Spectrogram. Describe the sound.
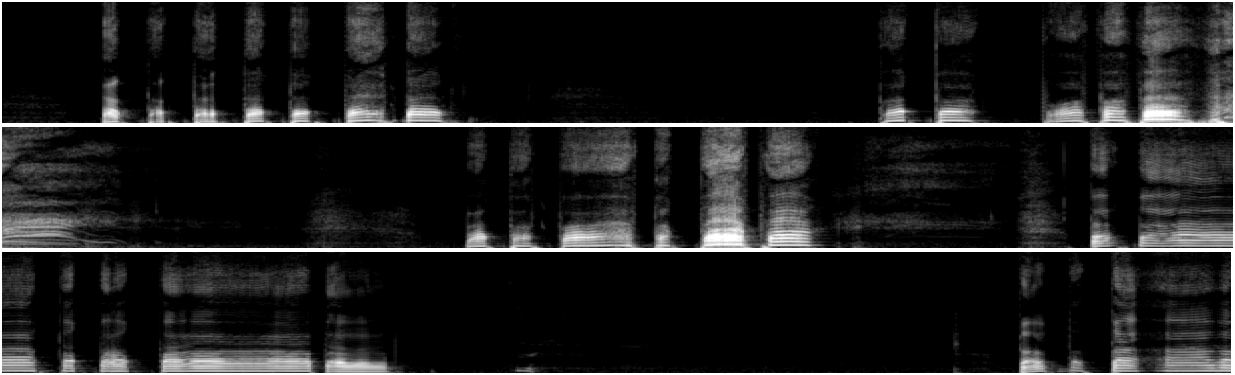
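A person imitates a chicken, rattling off quick strings of short clucks broken by longer, drawn-out squawks in several loud bursts with pauses between them.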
